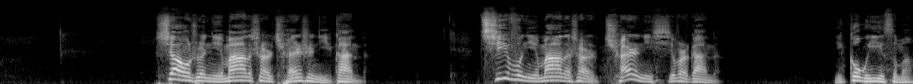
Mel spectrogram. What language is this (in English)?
Chinese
